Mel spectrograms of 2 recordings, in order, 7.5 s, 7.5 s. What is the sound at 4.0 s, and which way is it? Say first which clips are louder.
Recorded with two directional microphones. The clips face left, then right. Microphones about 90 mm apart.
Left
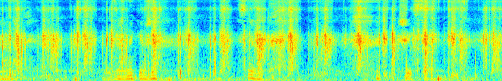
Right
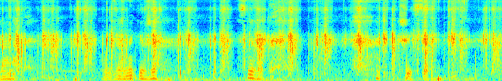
Walk: even; 30° right (ahead or behind).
